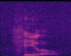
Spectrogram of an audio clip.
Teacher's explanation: the I is not pronounced as an I in Hawaiian. It's pronounced as a long E or a double E. So this word would be hilo.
